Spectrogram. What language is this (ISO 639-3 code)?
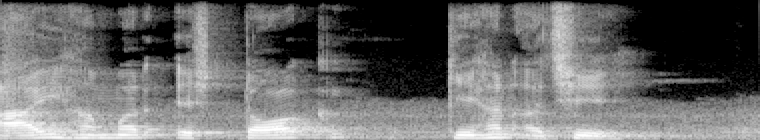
mai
